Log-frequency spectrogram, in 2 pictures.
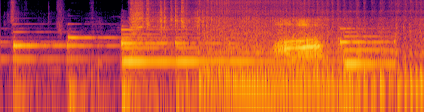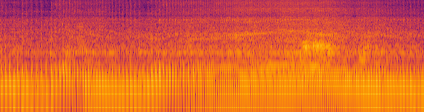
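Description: A Bullet motorcycle engine runs close by, its note swelling and falling in repeated revs after a few brief tonal sounds at the start, loud and continuous.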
